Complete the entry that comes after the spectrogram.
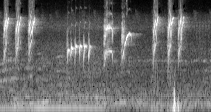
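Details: Lesser green leafbird lure song for stirring other birds: sharp high chirps in threes, a short run of lower chattering notes, then more slurred whistles.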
